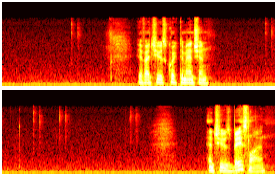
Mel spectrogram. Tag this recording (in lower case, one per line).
speech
